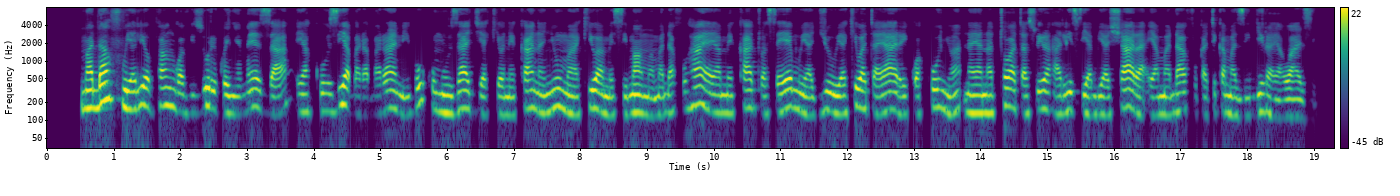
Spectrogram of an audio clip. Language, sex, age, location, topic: Swahili, male, 25-35, Mombasa, agriculture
